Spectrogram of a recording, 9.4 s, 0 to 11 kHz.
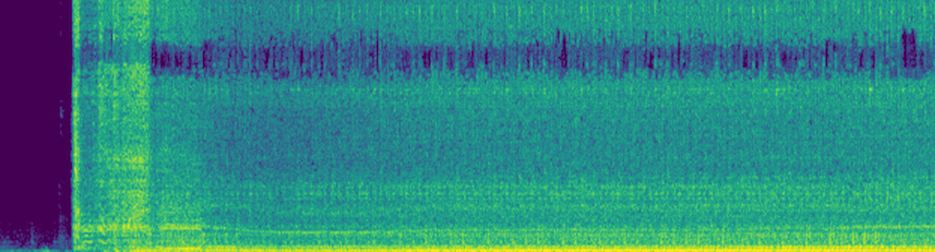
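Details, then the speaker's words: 1989 Subaru Brumby 1800 4WD after replacing both head gaskets in the car: brief cranking, catches, steady even idle on all four cylinders, no misfire or knock; valve noise noticed later on a test drive. "And there we go. Running on all four cylinders again."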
